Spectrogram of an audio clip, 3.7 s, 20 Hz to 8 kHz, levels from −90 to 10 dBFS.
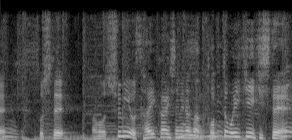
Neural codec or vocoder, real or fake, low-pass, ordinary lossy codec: none; real; 7.2 kHz; none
